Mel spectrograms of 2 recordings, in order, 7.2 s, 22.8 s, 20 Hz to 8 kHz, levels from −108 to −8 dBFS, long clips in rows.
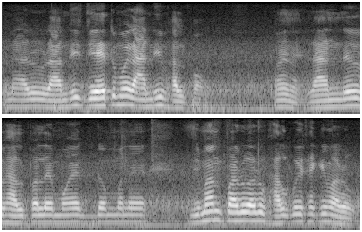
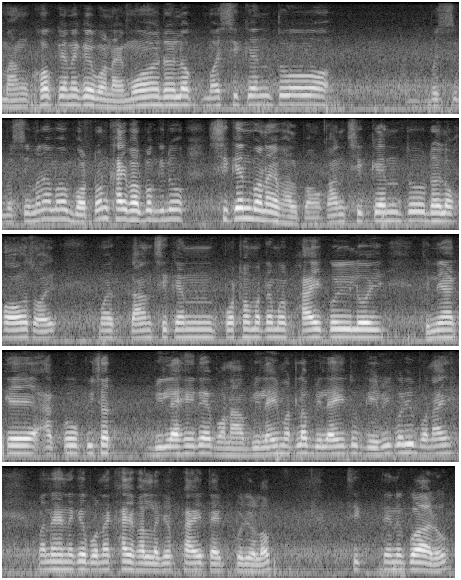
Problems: none marked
